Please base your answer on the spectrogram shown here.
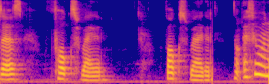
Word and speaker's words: Volkswagen: a german brand made in germany it's not volkswagen it volkswagen volkswagen being but no i said it wrong let me tell you it's a german brand and it's pronounced as volkswagen volkswagen now if you want to know why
